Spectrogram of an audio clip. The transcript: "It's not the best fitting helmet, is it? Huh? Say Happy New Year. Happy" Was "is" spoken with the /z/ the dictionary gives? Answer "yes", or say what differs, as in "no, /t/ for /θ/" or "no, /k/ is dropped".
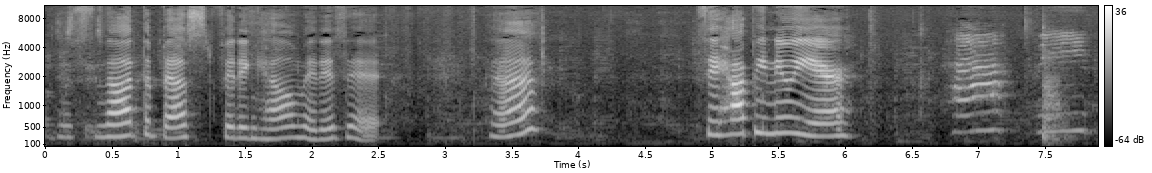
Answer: yes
